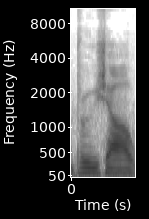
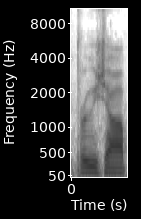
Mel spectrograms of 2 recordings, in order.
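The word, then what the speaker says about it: Brujah: a load of the Brujas with him. I use Brujas because that's the original pronunciation, but most people call them Bruja.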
